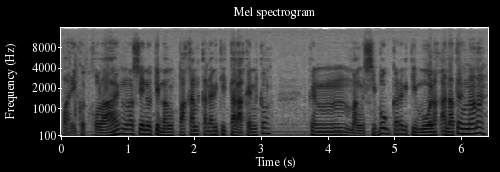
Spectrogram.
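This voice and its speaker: Lalaki nga agak-akto kas nagaraw ti boses a barito. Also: male voice, medium pitch, lively intonation, a little fast, a little hiss or hum, lightly acted. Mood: pleased, mild. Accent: Ilocano. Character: grown son, dutiful farmer in love. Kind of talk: Ilocano radio-style drama acting.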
